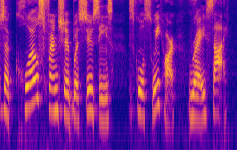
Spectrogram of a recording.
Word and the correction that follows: Singh: Uh, Singh. – Singh. No, yes, yeah, pronounced Singh.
